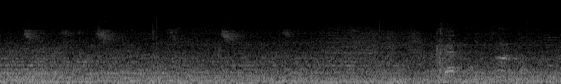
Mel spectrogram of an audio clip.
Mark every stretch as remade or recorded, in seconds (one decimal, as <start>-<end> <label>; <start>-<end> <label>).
0.0-0.6 recorded; 0.6-1.6 remade; 1.6-3.5 recorded; 3.5-4.3 remade; 4.3-5.6 recorded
